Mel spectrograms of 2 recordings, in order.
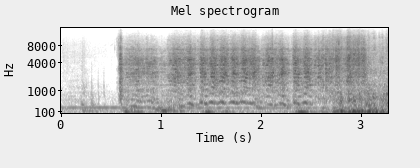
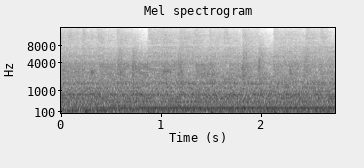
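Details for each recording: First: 1970 or 1971 Super Camaro, restarted after header gasket, manifold, carburetor and timing work: it cranks, catches, then idles lumpy and stumbling. It runs awful and glugs fuel; over-rich because the rear carburetor float bowl is set too high. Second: Roadkill Super Camaro carbureted V8 under way after carburetor swap, air cleaner fitted: even, steady drone with no stumble or popping, no longer lean misfiring, quieter; normal running, though not faster.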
